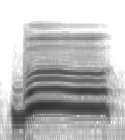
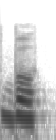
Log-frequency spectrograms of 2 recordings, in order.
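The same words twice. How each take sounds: First: The vowel is long and stretched. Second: The vowel is short and quick. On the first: The speaker calls it right. "It's boo" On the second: The speaker calls it wrong. "not boo"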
